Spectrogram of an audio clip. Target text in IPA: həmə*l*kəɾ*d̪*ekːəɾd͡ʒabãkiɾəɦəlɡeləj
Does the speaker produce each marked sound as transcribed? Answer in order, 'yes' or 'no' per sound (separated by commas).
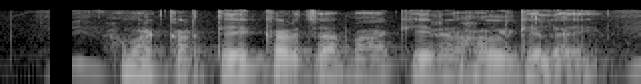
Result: no, no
